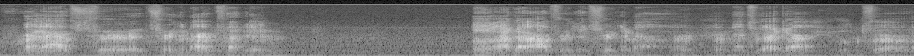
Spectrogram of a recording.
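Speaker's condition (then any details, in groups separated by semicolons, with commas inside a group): Laryngectomy; tongue cancer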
